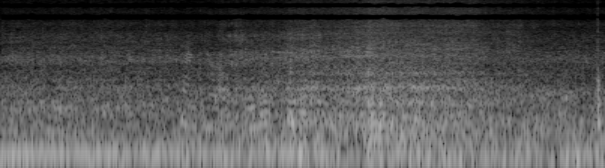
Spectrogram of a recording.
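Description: A steady low hum, like a motor running nearby, under an even rush of outdoor noise, with faint voices in the background.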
